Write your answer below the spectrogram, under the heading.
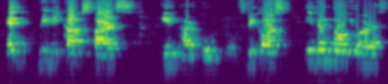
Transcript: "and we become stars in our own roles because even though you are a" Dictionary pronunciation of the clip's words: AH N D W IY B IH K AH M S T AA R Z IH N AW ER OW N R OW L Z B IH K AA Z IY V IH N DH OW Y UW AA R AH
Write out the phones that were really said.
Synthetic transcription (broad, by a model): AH N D W IY B IH K AH M S T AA R S IH N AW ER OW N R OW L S B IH K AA S IY V IH N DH OW Y UW AA R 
